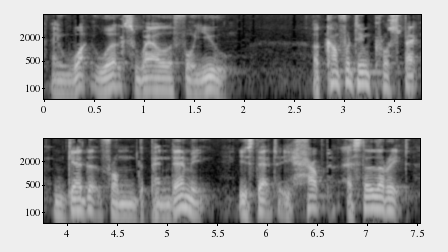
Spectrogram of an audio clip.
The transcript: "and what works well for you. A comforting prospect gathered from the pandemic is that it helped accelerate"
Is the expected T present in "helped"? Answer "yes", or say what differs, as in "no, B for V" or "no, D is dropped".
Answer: yes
